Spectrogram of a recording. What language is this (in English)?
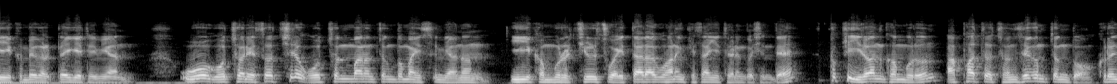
Korean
